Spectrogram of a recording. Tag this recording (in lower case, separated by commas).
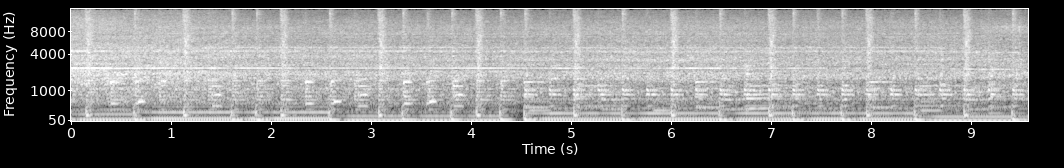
hair dryer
